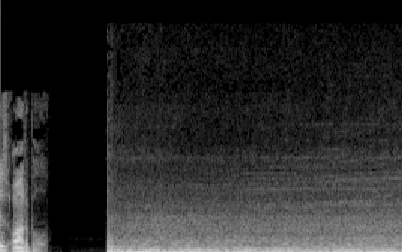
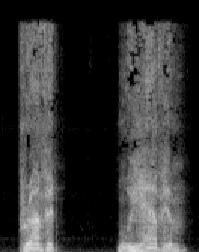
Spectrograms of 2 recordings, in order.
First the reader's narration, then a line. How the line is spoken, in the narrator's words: he growled, his voice scraping up from his gullet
